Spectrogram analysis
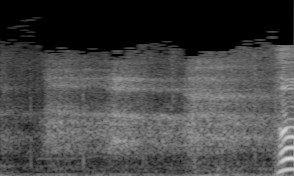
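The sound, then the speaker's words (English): A slow deep breath drawn in as a soft, airy hiss lasting under two seconds, followed at the end by the onset of a voice. “Take a deep breath.”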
